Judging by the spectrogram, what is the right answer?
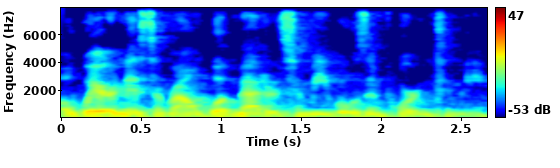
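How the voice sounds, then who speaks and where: There is audible echo from the room as a woman talks in an American accent. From United States. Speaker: YouTuber and business coach. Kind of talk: vlog monologue. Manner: conversational with frequent fillers.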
